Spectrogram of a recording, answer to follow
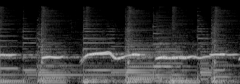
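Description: A person whistling a song melody into a microphone, one clear tune that slides up and down in short phrases, over backing music with a steady strummed beat.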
